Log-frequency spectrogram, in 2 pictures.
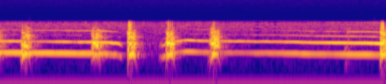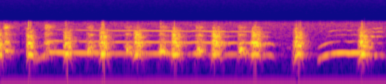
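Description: Dogs howling and barking: long howls, each held for a few seconds and sliding slowly down in pitch, with short sharp barks between and over them, coming faster in the second half.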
